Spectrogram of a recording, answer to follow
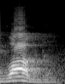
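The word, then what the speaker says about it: walked: वॉक्ड along Rocky path, वॉक्ड तो वॉल्कड नहीं बोलेंगे, एल साइलेंट, वॉक्ड यानी चले, अलोंग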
